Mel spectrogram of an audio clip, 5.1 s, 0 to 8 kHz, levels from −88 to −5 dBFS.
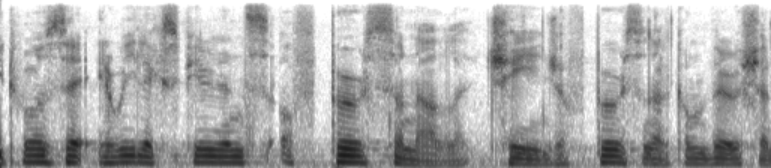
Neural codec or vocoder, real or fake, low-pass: none; real; 7.2 kHz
